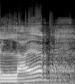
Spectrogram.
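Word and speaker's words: lawyer: ऐसे याद रखिएगा इसे एल ए डब्लू वाई ई आर तो एल एल से लॉ ए से आ की मात्रा डब्लू से डब्लू से याय डब्लू का उच्चारण नहीं होगा वाई से य आर ई से सॉरी ई आर से र तो इसे लिखेंगे लायर और लायर मतलब होता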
